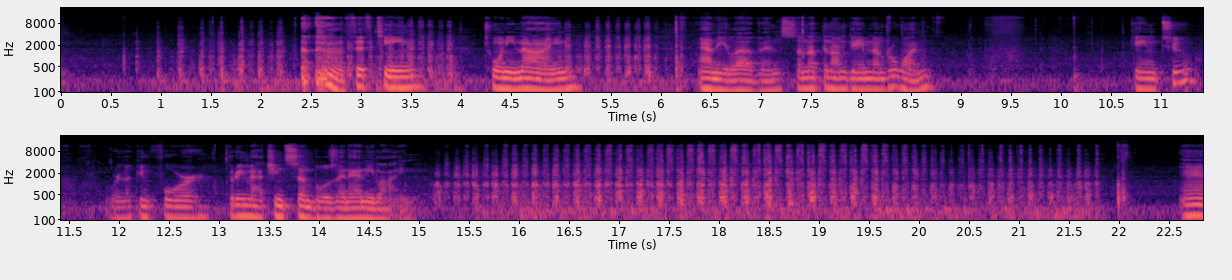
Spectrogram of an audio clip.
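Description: A plastic scraper scratches rapidly across a card.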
